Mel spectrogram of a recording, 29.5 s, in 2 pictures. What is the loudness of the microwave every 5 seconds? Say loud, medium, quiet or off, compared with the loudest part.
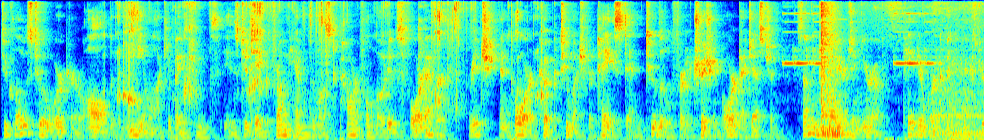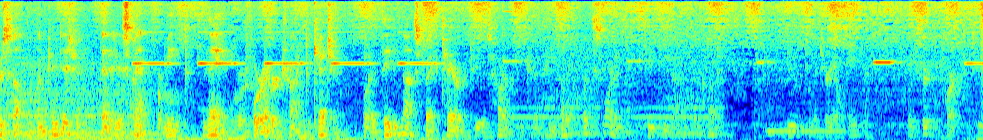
off, off, loud, medium, quiet, quiet.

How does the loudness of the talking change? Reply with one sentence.
The volume of the talking goes down.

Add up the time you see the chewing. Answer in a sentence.
You can hear the chewing for 7 seconds altogether.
